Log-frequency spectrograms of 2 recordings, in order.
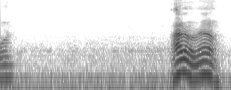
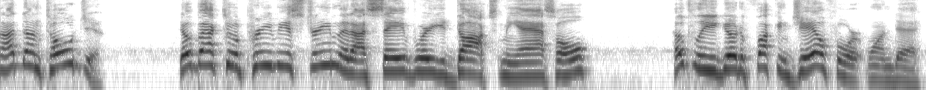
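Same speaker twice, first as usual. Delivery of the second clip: angry; 5 semitones higher than usual. Real, not acted. Continued angry rant.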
